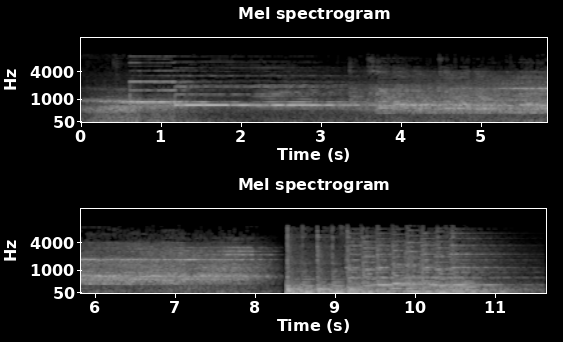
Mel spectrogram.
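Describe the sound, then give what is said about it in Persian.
A loud, steady rocket-attack warning siren, as heard in cities in Israel, wails continuously for about eight seconds over a noisy background, then cuts off abruptly as a different, busier sound takes over. “صدای آژیری که هر از چندگاهی در برخی شهرهای اسرائیل شنیده می شود. هشدار حمله راکتی.”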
